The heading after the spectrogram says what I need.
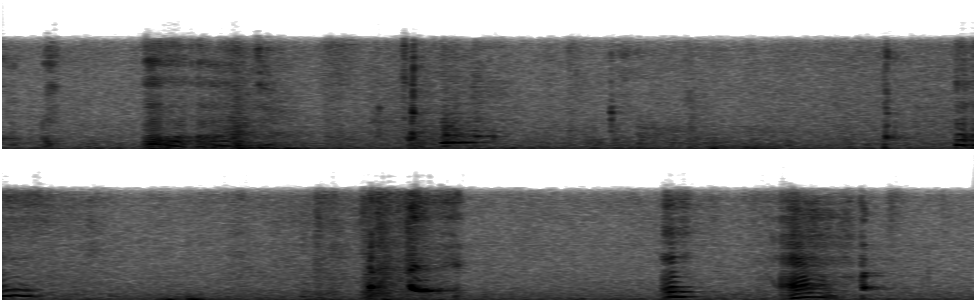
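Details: Infant hiccups: soft, sudden catches in the breath about every couple of seconds, around six, over faint babbling and room noise.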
